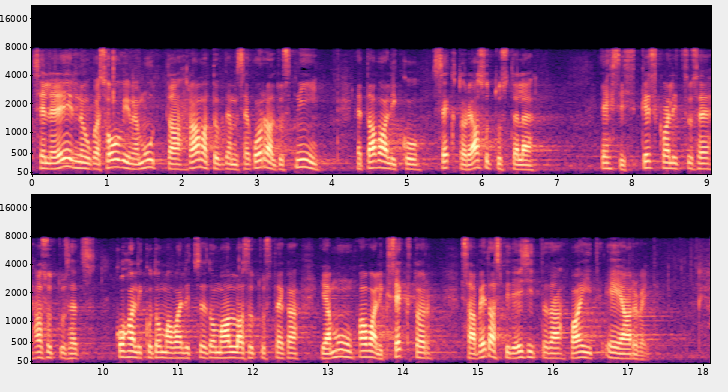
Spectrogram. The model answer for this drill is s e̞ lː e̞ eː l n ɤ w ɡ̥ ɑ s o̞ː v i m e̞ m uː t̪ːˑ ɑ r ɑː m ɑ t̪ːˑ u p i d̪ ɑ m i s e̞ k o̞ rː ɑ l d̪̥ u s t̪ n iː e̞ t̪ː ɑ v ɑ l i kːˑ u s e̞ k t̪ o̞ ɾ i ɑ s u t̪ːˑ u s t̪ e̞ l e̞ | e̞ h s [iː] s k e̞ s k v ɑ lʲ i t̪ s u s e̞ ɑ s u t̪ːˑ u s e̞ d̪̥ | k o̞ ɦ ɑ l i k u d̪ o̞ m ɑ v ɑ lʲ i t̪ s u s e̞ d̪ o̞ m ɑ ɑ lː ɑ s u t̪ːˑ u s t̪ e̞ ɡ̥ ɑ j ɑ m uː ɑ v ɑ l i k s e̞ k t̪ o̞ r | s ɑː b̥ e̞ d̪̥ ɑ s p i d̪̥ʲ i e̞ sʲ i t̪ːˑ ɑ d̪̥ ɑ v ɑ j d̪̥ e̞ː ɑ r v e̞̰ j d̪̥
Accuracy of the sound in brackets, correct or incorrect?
incorrect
